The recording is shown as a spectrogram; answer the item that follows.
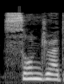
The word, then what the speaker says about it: Sondra: Sondra Da Costa. – Is that Sandra? – No, it's spelt with an O. – So that's S-O-N-D-R-A.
